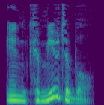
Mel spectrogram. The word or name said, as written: incommutable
